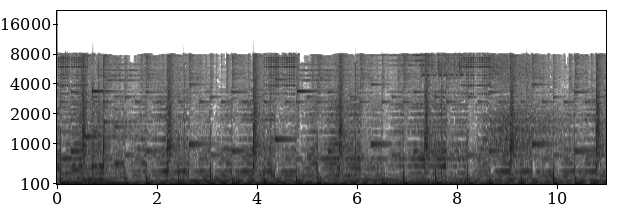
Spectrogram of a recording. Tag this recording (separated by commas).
Music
